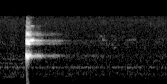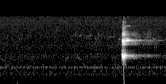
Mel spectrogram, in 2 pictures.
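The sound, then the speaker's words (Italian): Two loud, explosive metallic calls of a bare-throated bellbird (araponga), a South American bird, several seconds apart, each a sharp clanging strike with a brief ringing tail, separated by near silence. “E abbiamo il grido, il canto dell'uccello araponga, anche esso è un uccello del Sud America.”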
